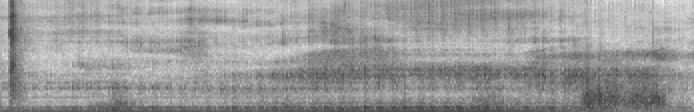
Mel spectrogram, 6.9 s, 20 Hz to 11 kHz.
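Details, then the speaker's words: Cold idle of a '69 Chevy C10 big-block V8 with Holley Sniper 2 EFI, after ignition wire and rotten-fuel problems; not warmed up: deep steady idle, slight uneven lope, no knocks or misses; normal. "cammy right now it's not warmed up but I just had to share"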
